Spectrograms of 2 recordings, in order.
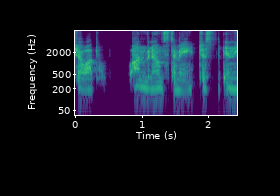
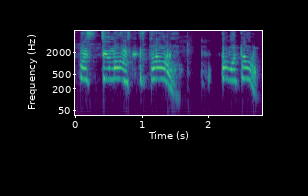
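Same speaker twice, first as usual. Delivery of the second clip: much higher, fast Boston growl of a comic; mock Bill Burr rant, fast and high; Bill Burr impression; faster than usual. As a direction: do Bill Burr ranting about something brutal. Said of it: "brutal is really the only word I can say".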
